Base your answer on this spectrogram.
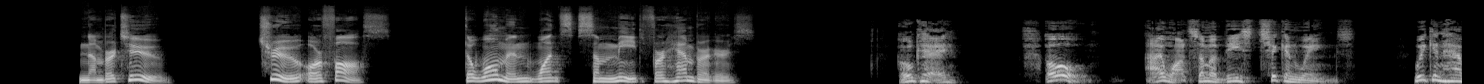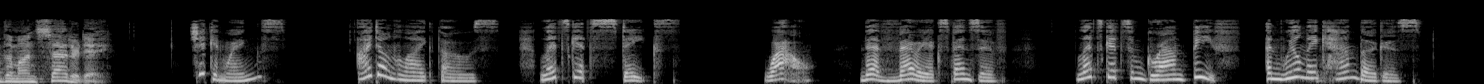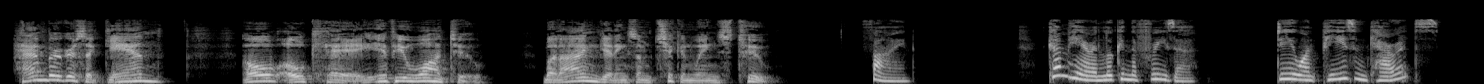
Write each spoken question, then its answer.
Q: True or false? The woman wants some meat for hamburgers.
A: The answer is true.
